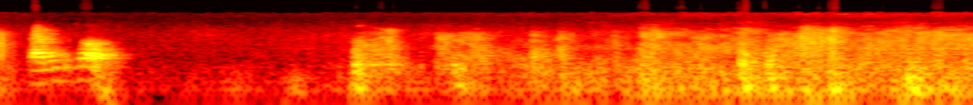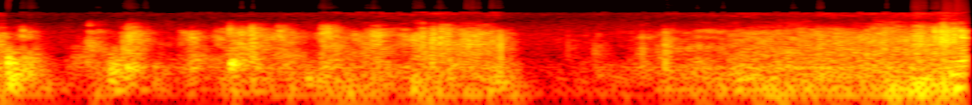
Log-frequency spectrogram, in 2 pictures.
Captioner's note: pounding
